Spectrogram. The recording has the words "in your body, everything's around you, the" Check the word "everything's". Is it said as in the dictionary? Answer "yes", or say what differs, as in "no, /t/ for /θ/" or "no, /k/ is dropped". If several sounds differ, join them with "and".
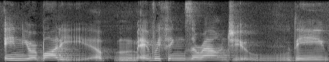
yes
